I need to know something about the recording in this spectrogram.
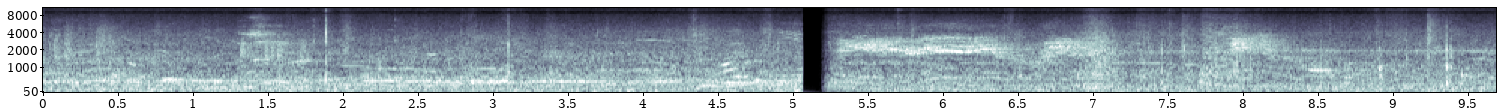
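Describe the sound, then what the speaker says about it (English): Cats fighting outdoors beside a sacred fish pond in Mesopotamia, drawn-out yowling caterwauls rising and falling, moderately distant over a constant background hiss, with a brief dropout midway. "I hear a cat fight."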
